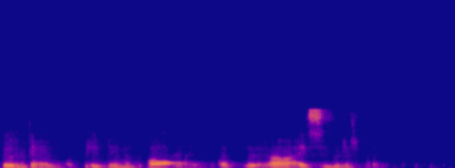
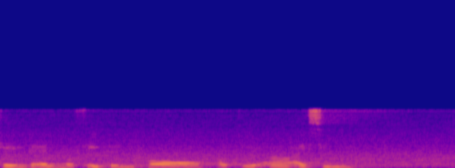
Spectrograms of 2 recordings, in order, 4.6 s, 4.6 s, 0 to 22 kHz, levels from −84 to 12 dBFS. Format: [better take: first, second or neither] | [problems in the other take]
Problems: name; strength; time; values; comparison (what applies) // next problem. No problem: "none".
second | noise reduction (neural mask model DeepFilterNet 3)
